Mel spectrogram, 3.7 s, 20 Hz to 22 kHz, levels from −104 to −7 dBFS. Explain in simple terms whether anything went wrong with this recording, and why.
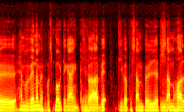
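Nothing went wrong here; the speech comes through the whole way without any glitch, dropout or odd sound to point to.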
